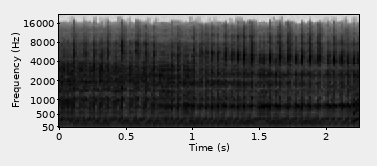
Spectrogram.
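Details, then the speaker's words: Rovan 29cc two-stroke Baja RC car, not run in 5 years and stored with fuel, second pull-start: fast, crisp, steady buzzing idle without stumbles; fuel system holds pressure, engine healthy. "There you go. Perfect idle."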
